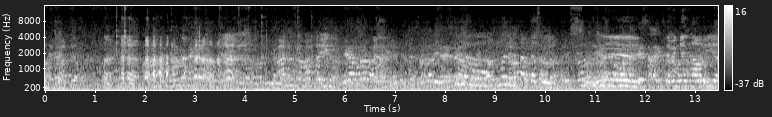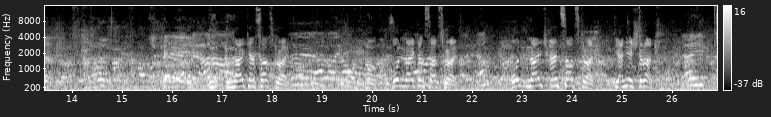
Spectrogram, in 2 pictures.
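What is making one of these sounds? Several young men talk and chatter nearby.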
